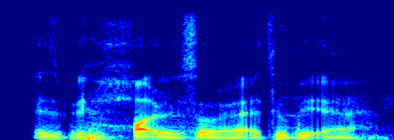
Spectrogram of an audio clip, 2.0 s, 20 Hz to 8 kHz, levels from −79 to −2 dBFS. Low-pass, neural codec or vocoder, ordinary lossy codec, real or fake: 7.2 kHz; none; none; real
